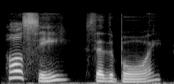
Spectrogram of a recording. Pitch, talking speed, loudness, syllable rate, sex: 180 Hz, 170 wpm, -17 LUFS, 3.5 syllables/s, female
